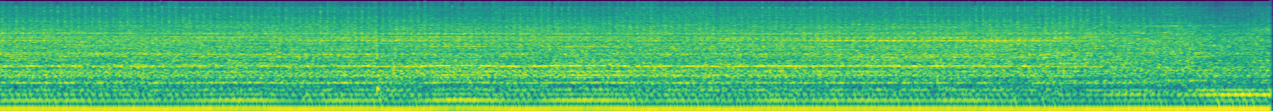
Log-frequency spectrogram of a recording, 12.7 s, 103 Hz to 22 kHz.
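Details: Volvo 240 just started cold, idling loud with a raw, open puffing note near the engine: a bad exhaust leak, sounding almost like an open downpipe.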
